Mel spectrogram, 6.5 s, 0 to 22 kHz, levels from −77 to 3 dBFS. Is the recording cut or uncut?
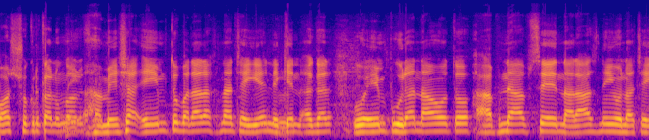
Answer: cut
